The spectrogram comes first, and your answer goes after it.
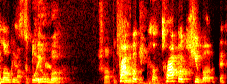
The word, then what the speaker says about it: Tropic Cuba: So Tropic Cuba.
